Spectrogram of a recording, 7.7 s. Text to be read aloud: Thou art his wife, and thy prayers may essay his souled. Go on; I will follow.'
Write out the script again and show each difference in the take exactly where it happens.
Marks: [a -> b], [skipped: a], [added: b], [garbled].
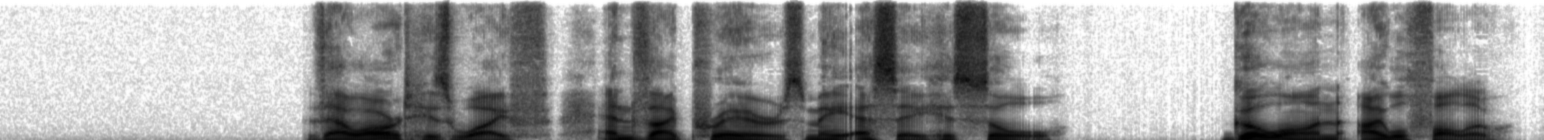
Thou art his wife, and thy prayers may essay his [souled. -> soul] Go on; I will follow.'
